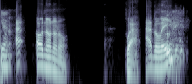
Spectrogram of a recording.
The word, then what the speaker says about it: Adelaide: oh no no wow Adelaide I delayed I guess is how you say it some Scouts from Adelaide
